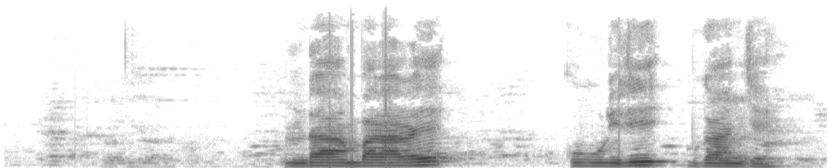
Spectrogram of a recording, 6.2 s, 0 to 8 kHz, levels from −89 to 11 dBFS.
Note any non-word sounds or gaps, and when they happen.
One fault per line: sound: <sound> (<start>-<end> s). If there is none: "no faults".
no faults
